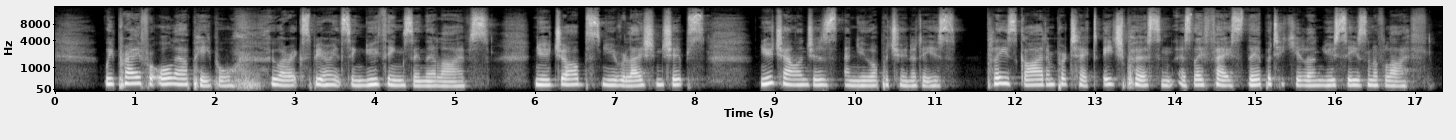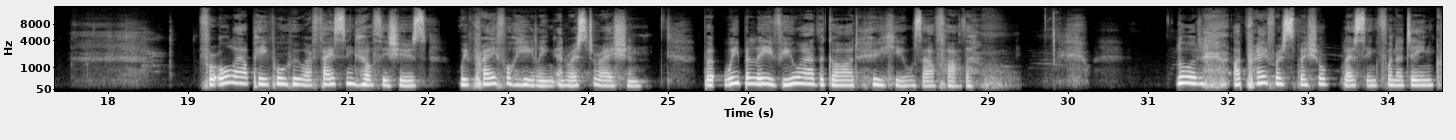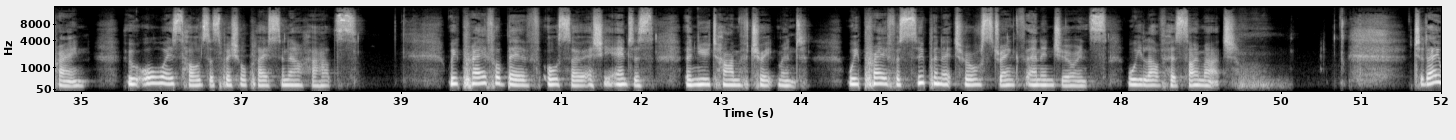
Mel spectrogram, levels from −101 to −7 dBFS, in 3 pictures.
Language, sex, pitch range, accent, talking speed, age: English, female, 180-220 Hz, Australian, 125 wpm, 50-69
